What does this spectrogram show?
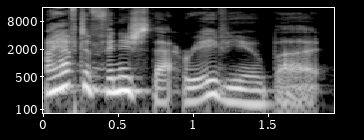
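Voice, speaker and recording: A woman's voice: mid-range voice, very animated, normal speed, a little mellow, voice pushed up, lightly acted. A woman voicing a busy, blunt female colleague with an informal, exclamatory manner in an audio story. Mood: surprised, exasperated.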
